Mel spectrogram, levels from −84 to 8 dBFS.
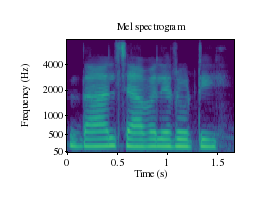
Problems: constant background noise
